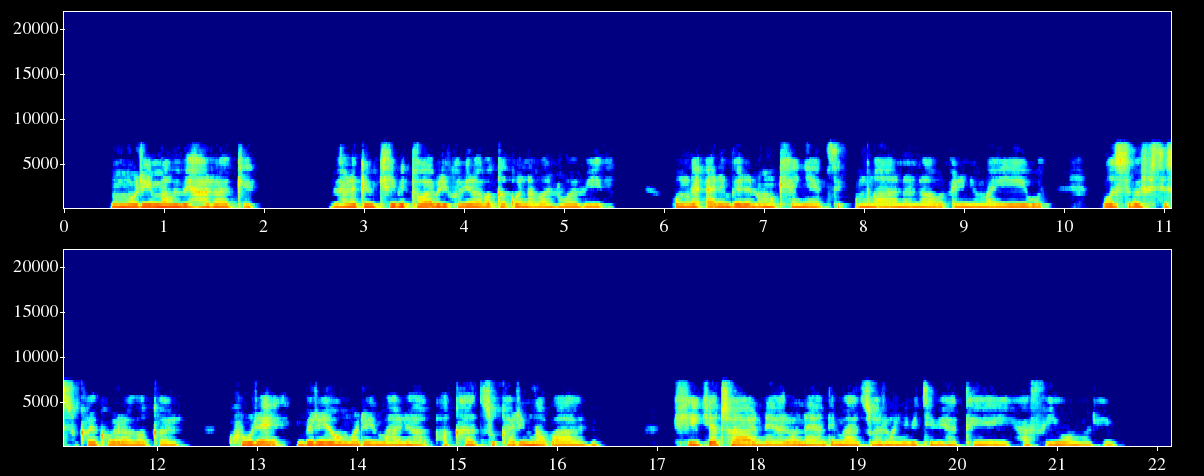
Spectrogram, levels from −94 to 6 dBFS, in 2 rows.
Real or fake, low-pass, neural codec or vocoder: fake; 7.2 kHz; codec, 16 kHz, 4 kbps, FreqCodec, larger model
